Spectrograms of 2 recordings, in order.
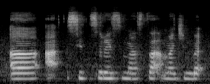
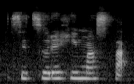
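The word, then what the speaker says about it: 失礼しました: Tadi saya dengar Desa ada salah pengucapan kata di Shitsure Shimashita, Machigai Masta. Desa bilang Shitsure Himasta.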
